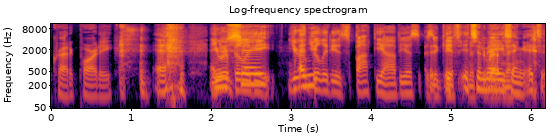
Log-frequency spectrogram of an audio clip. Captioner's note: laughs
